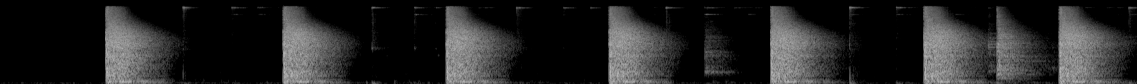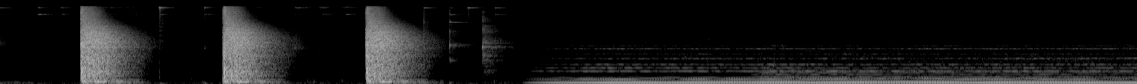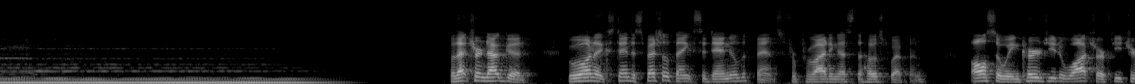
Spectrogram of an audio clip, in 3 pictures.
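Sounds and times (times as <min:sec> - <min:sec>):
suppressed rifle shots: 0:09.2 - 0:11.2.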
